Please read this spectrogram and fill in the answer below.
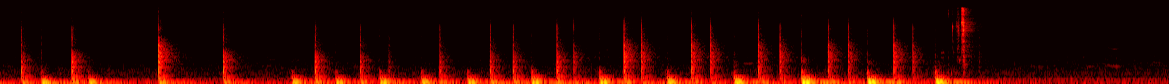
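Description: A rapid, irregular run of knocks and taps with deep thuds, a few a second, ending with one sharp click about seven seconds in.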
